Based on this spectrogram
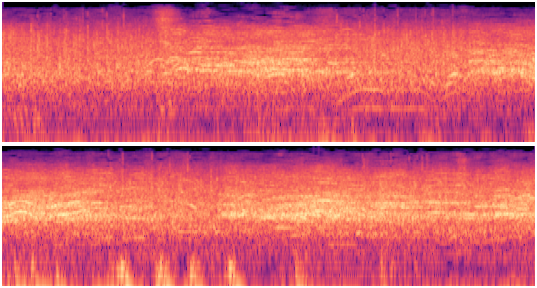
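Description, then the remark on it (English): A cheering section in a large crowd roars and cheers steadily throughout, a dense wash of voices with occasional dull thumps underneath, swelling slightly louder toward the end. “Cheering section going for one of those.”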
